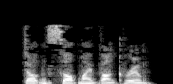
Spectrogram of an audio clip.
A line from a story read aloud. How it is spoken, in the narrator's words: he mutters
